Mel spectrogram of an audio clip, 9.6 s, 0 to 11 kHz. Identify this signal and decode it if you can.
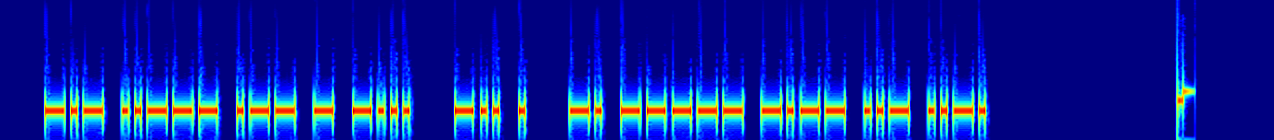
Morse code, heard as a keyed tone, about 25 wpm, 700 Hz. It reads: K2WTB DE N0YUF
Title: USA Callsign DE Callsign - 5 Characters - 25wpm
